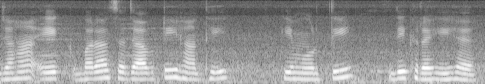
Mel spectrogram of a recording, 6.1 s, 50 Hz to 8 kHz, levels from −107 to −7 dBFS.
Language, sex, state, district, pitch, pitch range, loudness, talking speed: Hindi, female, Uttar Pradesh, Lucknow, 180 Hz, 170-195 Hz, -16 LUFS, 100 wpm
